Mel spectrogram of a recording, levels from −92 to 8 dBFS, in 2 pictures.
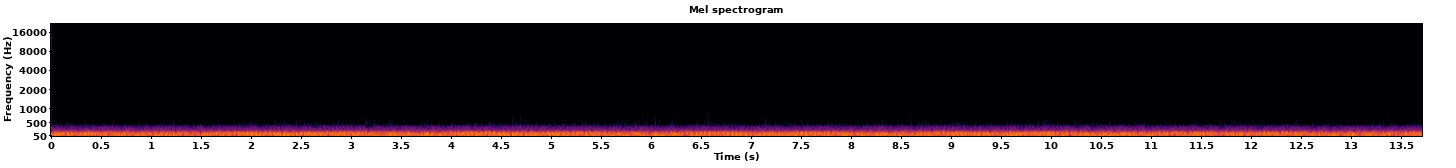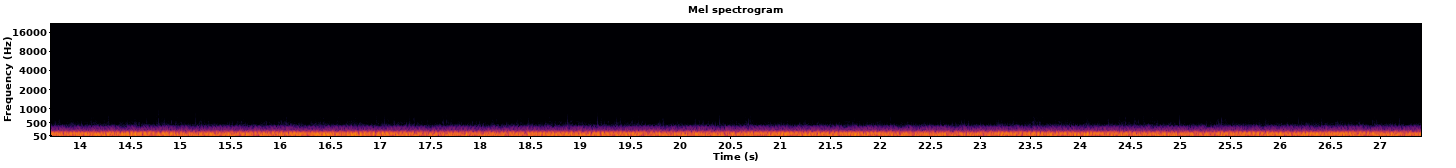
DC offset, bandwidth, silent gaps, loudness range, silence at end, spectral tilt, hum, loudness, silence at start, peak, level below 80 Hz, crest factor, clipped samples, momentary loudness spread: under 0.1%; 0.4 kHz; none; 1 LU; 0 s; -15.5 dB/octave; none; -28 LUFS; 0 s; -14 dBFS; -32 dBFS; 12 dB; under 0.1%; 3 LU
